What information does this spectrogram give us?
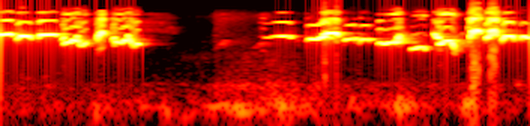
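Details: Singing Oriental magpie-robin (kacer), used to prompt another bird to sing: a quick burst of whistles and chatter, a one-second pause, then a richer run of slurred whistles and sharp notes.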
